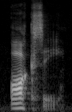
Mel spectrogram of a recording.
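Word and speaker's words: Auxy: So on my phone, there is an application called Oxy. It's spelled Ox, like aux cable with a Y.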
